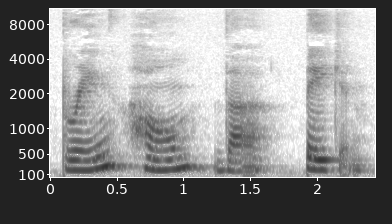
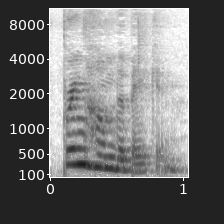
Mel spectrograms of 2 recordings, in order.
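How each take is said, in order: First: The phrase is said at a slower pace. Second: The phrase is said at a quicker pace.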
